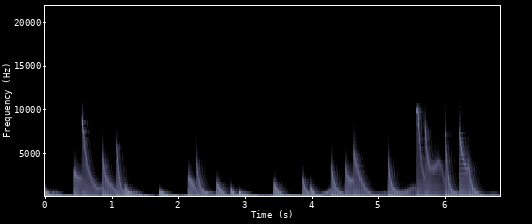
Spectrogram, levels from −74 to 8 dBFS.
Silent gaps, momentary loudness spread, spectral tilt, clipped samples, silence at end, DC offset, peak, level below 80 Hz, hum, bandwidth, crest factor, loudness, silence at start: none; 3 LU; -5.5 dB/octave; under 0.1%; 0 s; under 0.1%; -18 dBFS; -38 dBFS; none; 11 kHz; 14 dB; -34 LUFS; 0 s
